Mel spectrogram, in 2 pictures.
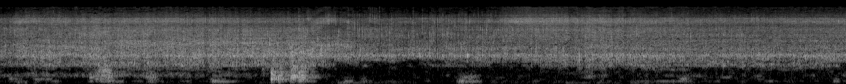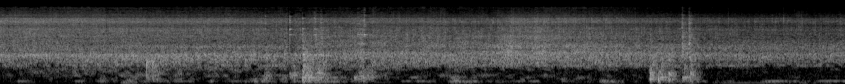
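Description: Chicken curry sizzling steadily in hot oil in a two-handled karahi, with a ladle stirring and knocking in the pan a few times.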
